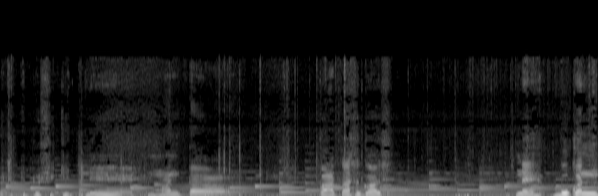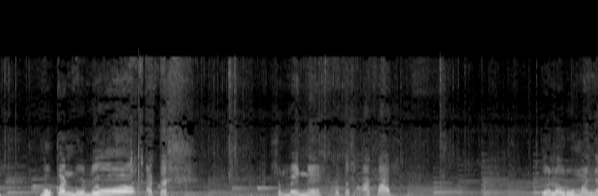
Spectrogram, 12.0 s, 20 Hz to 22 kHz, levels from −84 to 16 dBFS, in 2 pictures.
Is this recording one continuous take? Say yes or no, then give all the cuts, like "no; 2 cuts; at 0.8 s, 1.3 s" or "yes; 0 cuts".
yes; 0 cuts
